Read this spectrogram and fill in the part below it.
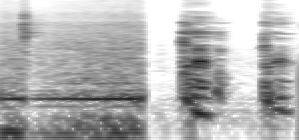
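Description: Two short, close coughs follow each other about a third of a second apart, coming just after a stretch of a voice.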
